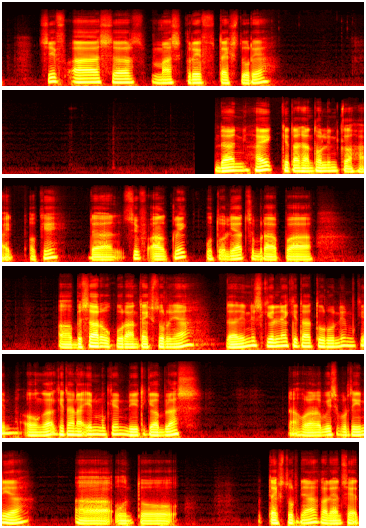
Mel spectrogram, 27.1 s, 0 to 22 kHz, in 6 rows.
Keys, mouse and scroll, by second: 0.5 shift+a, 4.6-5.3 scroll up 1, 5.3 middle click, 5.8-6.4 scroll up 2, 6.4 middle click, 7.5 click, 9.0-9.7 scroll down 3, 9.7 middle click, 10.1-10.6 scroll up 2, 11.1 ctrl+shift+click, 12.9 click, 13.3-14.0 scroll down 5, 14.0 middle click, 14.5-15.1 scroll up 4, 15.2 middle click, 15.7-16.3 scroll up 1, 16.3-16.7 scroll down 1, 16.7 click, 18.9 click, 20.6-21.2 scroll down 1, 21.2 scroll up 1, 21.5 shift+middle click, 21.9-22.7 scroll up 1, 22.7-23.0 scroll down 1, 23.0 middle click, 25.0 scroll up 1, 26.3 middle click, 26.6-26.9 scroll up 1, 26.9 click.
